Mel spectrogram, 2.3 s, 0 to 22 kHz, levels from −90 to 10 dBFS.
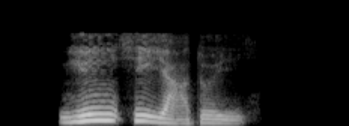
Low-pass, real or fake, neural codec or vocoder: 7.2 kHz; fake; codec, 16 kHz in and 24 kHz out, 0.4 kbps, LongCat-Audio-Codec, fine tuned four codebook decoder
